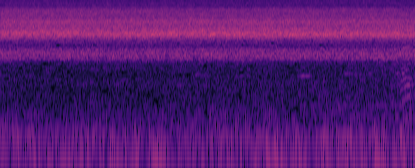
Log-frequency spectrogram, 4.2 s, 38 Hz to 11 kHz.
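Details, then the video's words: Unbroken, piercing cicada drone from the durian and Thai jackfruit orchards of Mỹ Luôn eco-tourism area, 2021, steady in pitch and loudness, with a faint brief voice at the very end. "tiếng ve gọi hè"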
